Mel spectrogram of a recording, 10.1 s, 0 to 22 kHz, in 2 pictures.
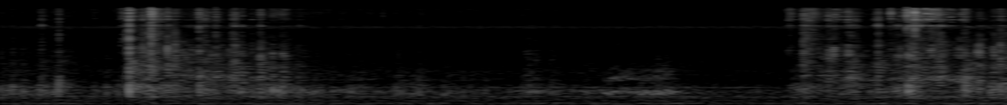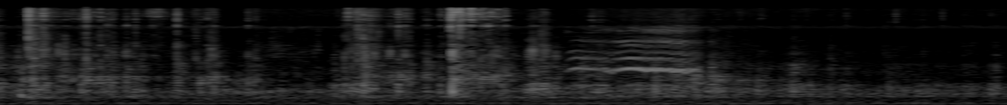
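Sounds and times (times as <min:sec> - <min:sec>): plastic ball rattling in toy track: 0:00.0 - 0:02.9, 0:03.9 - 0:10.0
cat chirping: 0:07.8 - 0:08.6.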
